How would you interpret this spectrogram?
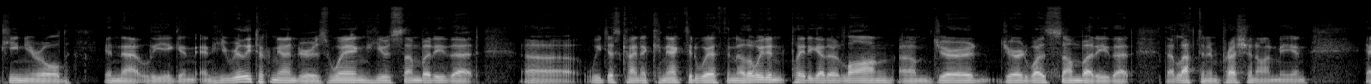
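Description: At 5.53 s the speech stalls for about 0.13 s, to 5.66 s. A short buzzy continuation of the last sound fills roughly 101 ms without falling to silence, and then the speech resumes exactly where it stopped. That pattern points to a call audio freeze, likely caused by delayed packets running the jitter buffer dry. Unlike a packet-loss dropout, nothing is skipped. The gap only pushes everything after it about 0.1 s later.

From 10.74 to 11.22 s the speech rushes at about 116% of normal speed, a jitter buffer speed-up. The receiver had built up excess delay and trimmed it by cutting out short pitch-period slices back to back, removing about a tenth of a second in total. What separates this from a sped-up playback or resampling fault is that the pitch stays where it was. Only the timing compresses, so the passage sounds hurried, not higher.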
